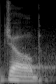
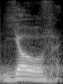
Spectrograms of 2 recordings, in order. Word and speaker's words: Job: is the book of Job. Some people mispronounce it as Job. No, it's actually Job. It's actually It's actually Yove in uh in Hebrew.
